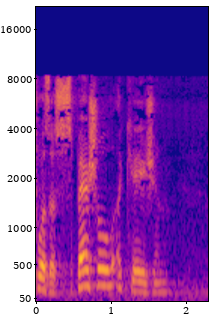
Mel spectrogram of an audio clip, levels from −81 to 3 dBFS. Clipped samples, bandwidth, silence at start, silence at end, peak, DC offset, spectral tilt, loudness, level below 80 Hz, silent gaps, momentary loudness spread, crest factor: under 0.1%; 8.8 kHz; 0 s; 0.55 s; 0 dBFS; under 0.1%; -2 dB/octave; -18 LUFS; -56 dBFS; none; 12 LU; 20 dB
